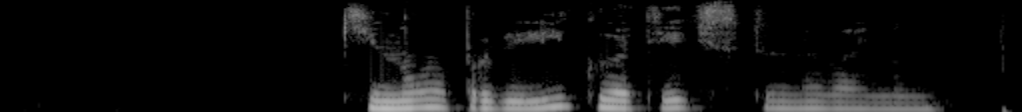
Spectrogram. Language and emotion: Russian, neutral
